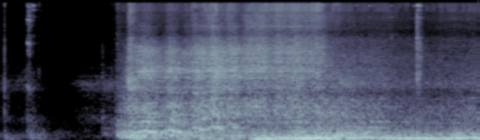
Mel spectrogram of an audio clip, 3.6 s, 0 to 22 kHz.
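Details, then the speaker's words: 1959 Ford Fairlane 500 cold start, pedal pumped 3 times, after a starter solenoid that was acting up finally caught: silence, then it catches at once and rises into a steady, smooth idle; a healthy start. "Good. Fired up. Yeah, it fired right up once the solenoid acted right."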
